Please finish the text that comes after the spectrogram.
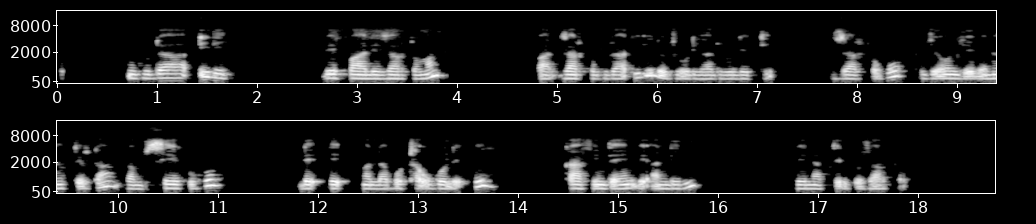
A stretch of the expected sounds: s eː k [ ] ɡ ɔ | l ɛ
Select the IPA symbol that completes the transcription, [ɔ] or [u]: u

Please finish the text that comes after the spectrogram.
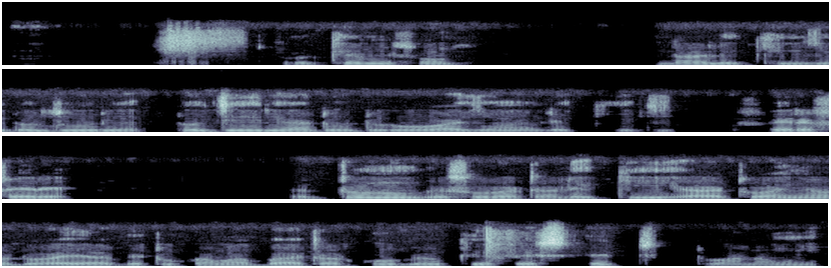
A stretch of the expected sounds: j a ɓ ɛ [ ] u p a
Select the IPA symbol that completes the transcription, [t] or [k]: t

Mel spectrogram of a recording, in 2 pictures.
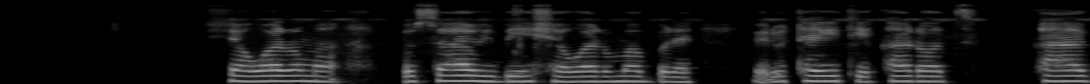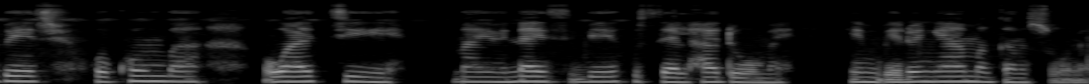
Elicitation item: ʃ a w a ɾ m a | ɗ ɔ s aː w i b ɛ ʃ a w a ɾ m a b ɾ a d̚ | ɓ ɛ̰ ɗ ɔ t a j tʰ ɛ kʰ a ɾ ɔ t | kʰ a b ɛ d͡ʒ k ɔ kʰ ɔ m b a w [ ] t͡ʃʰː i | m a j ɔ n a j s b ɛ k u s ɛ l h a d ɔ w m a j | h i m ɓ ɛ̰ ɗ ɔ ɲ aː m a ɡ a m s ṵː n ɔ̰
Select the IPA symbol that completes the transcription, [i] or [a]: a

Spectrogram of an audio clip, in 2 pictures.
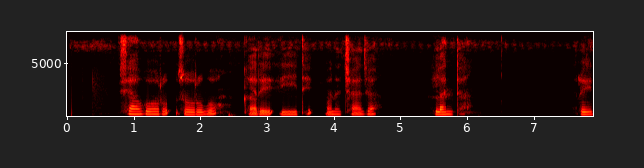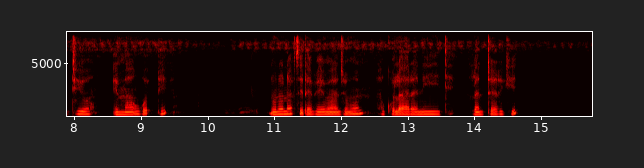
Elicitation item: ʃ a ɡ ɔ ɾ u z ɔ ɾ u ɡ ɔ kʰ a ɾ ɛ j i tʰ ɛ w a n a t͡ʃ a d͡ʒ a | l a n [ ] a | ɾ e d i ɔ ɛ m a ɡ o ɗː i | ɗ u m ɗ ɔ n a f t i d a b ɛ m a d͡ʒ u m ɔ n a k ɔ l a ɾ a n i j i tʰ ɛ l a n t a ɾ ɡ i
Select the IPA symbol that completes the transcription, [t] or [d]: t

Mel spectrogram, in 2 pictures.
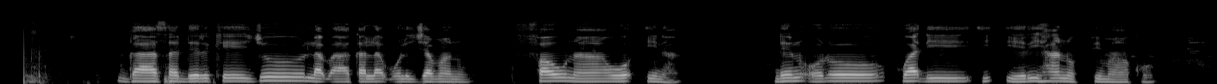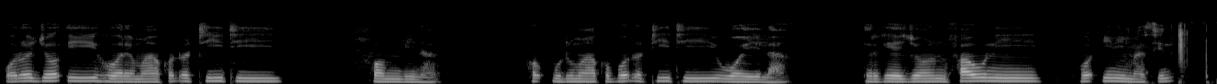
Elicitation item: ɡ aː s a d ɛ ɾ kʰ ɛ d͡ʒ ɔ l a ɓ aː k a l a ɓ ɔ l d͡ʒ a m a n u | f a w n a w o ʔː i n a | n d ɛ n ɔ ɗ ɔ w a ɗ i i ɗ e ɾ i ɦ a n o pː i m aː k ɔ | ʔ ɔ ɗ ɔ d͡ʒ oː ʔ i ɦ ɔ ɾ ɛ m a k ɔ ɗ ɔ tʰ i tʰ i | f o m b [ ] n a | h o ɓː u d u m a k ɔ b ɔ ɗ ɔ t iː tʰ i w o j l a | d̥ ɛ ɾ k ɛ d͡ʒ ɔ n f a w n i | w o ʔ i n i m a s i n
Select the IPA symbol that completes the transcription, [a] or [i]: i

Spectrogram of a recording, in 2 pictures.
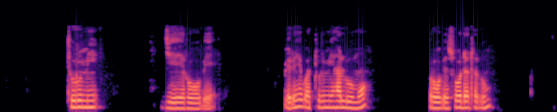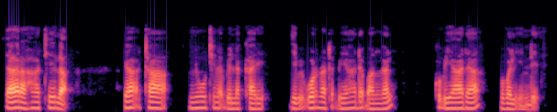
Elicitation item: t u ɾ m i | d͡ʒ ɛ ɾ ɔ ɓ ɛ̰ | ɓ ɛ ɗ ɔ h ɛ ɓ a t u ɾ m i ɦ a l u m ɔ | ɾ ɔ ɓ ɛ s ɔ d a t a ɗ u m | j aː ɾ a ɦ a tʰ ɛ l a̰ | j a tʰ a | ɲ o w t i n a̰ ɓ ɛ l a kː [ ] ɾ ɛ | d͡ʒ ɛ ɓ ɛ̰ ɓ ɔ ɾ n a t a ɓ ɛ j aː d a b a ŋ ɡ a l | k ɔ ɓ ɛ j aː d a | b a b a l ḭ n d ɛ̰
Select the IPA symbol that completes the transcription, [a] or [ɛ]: a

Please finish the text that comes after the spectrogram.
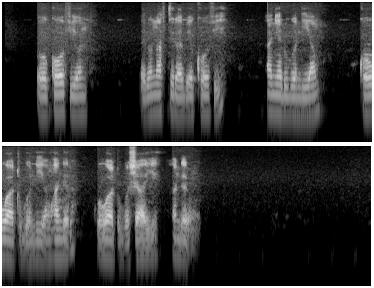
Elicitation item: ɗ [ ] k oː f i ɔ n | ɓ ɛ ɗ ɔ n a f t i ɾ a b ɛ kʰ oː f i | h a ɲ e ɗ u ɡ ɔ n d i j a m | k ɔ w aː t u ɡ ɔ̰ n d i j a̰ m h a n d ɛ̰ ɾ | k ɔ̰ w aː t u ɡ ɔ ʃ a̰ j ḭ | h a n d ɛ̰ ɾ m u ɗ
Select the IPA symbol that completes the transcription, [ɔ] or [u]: ɔ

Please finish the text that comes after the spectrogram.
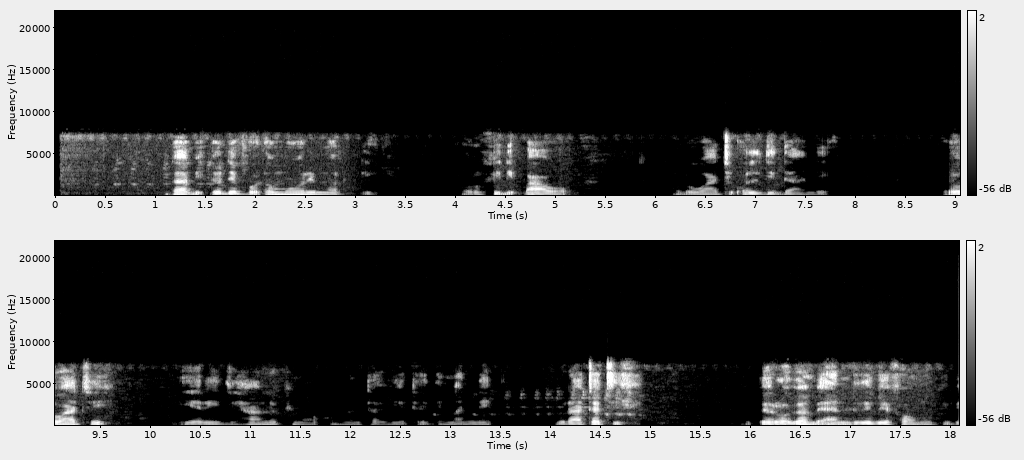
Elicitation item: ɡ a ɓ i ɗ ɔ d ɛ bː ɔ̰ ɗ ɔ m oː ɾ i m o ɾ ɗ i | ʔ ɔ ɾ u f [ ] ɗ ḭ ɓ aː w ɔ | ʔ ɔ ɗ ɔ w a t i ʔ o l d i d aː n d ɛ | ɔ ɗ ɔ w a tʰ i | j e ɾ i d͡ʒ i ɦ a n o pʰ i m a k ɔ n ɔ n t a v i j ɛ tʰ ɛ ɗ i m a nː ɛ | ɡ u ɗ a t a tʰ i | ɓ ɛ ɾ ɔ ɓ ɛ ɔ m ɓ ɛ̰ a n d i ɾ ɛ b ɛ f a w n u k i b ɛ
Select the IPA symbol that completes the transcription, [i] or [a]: i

